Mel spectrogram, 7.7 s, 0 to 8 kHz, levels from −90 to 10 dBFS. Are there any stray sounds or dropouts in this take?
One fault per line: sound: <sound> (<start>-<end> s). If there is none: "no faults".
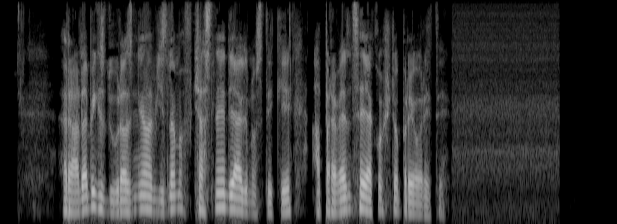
no faults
